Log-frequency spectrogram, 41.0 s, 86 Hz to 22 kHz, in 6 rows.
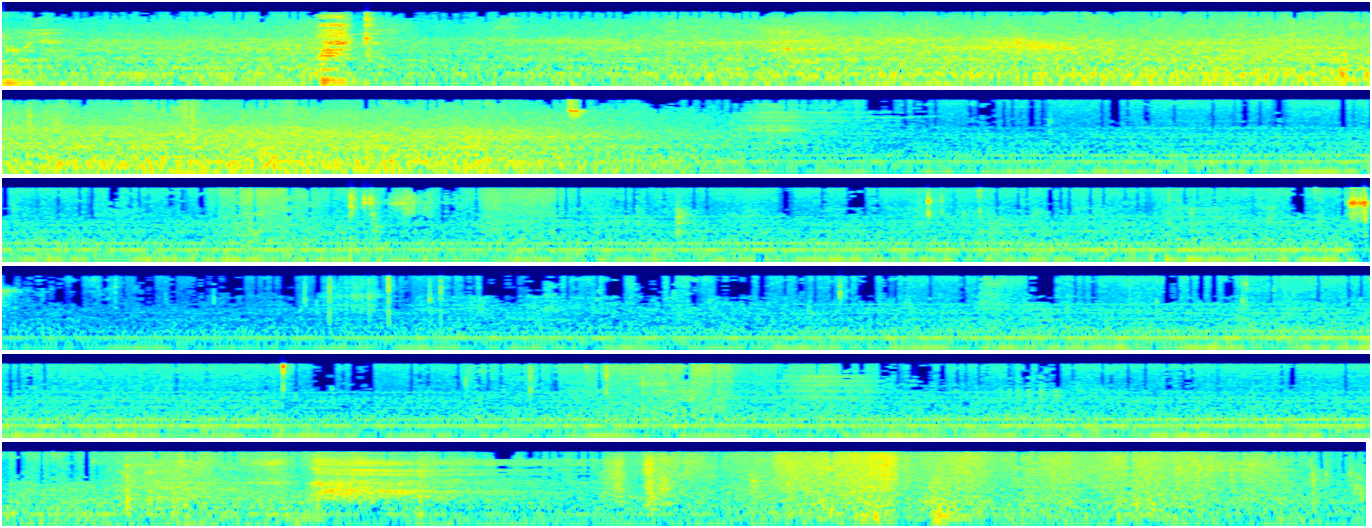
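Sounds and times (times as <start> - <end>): low throbbing hum: 7.2 - 38.4.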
